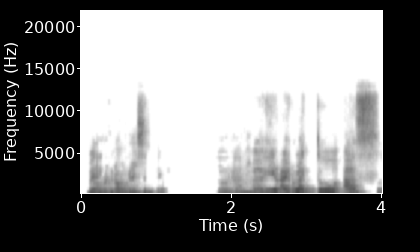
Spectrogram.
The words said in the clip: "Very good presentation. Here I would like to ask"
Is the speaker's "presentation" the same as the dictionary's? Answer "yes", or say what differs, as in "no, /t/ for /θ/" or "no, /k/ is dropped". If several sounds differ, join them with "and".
no, /ʃ/ is dropped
